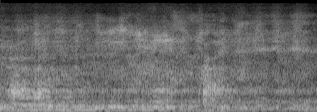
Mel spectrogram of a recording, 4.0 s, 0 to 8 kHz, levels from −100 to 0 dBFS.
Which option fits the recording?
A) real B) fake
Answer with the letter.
B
